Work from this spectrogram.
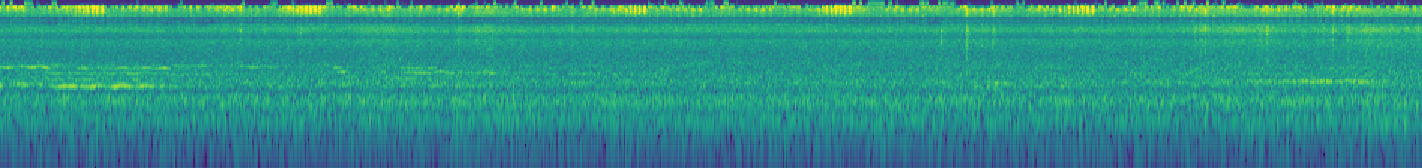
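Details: Honey bee swarm being gently guided by a beekeeper into its hive: a dense, steady, many-winged hum filling the air, with faint wavering tonal lines early on and occasional soft thumps.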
